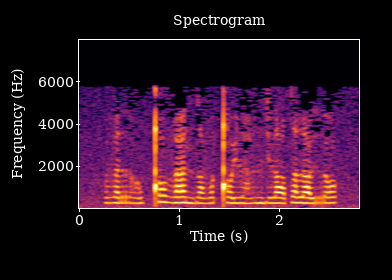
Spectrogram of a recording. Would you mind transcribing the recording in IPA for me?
v a r ɦ ɔ̤ w ǃ ɔ v a n d ɑ v ɔ ǃ ɔ y̯ l a̤ v n d ʏ l a tˤ i l ɑ u̯ r ɔ

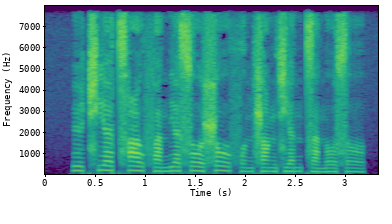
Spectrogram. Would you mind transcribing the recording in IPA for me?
y˨˦ t͡ɕʰ j ɛ˥˨ t͡sʰ ɑ˥˨ ʊ̯ f a˨˦ n j ɛ˧ s o˥˨ ʊ̯ ʂ o˥˨ ʊ̯ f ɤ˨˩ ŋ ʂ ɑ˥˨ ŋ ɕ j ɛ˦ n t͡s a˨˦ n o˥˨ ʊ̯ s ɤ˥˨

